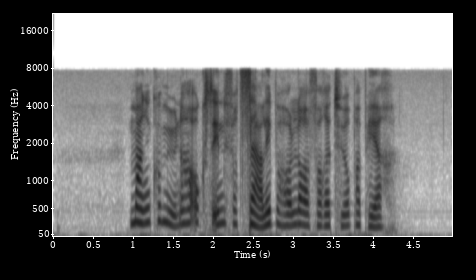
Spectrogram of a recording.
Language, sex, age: Norwegian, female, 25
